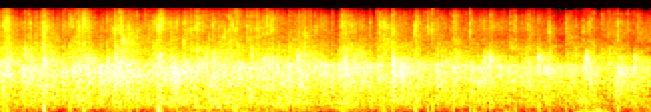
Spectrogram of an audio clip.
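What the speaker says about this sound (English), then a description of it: "big round of applause to our amazing partners" Audience at a startup demo day gives a sustained round of applause for partners, a dense, steady wash of clapping that fills the whole stretch at an even, fairly loud level with no voices on top.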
